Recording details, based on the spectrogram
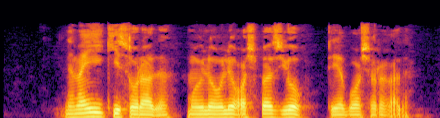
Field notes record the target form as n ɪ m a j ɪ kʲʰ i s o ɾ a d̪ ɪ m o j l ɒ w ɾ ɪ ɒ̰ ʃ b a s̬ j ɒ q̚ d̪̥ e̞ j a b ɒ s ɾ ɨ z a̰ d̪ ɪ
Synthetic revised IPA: n ɪ m a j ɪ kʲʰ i s o ɾ a d̪ ɪ m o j l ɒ w l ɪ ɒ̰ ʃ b a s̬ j o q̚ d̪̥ e̞ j a b ɒ ʃ ɾ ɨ ʁ a̰ d̪ ɪ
